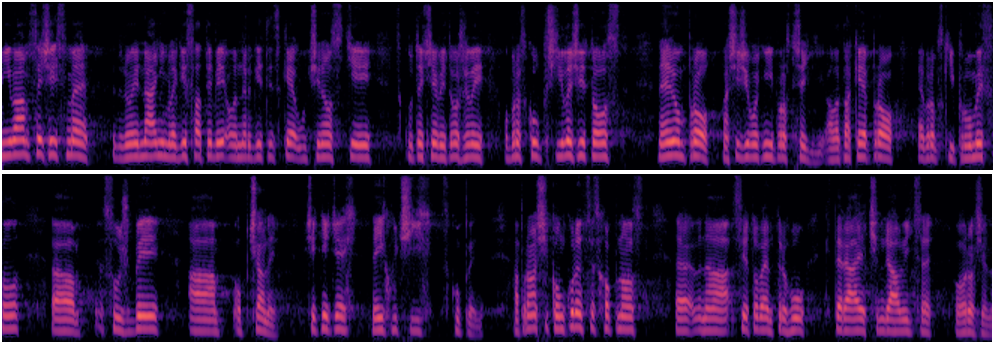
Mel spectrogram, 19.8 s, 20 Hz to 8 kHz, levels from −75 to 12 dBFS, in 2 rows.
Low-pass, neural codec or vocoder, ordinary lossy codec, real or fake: none; codec, 16 kHz, 4 kbps, FunCodec, trained on LibriTTS, 50 frames a second; none; fake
